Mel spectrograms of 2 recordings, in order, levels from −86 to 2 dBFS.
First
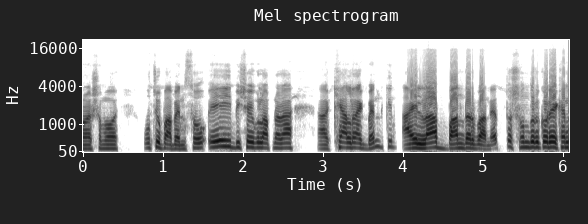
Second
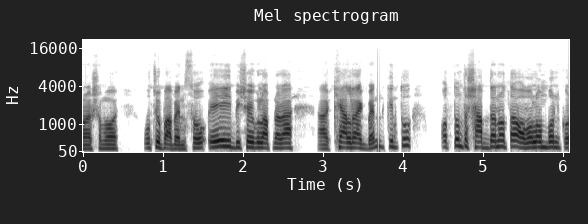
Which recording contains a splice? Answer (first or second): first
